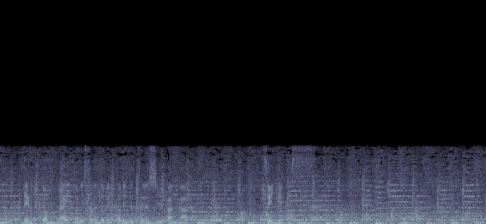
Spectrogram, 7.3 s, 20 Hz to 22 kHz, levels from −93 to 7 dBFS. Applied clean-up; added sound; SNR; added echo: none; none; none; none.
